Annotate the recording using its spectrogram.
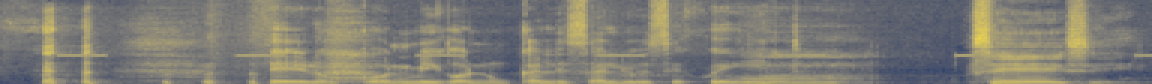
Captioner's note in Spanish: risas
